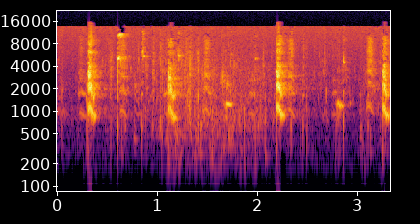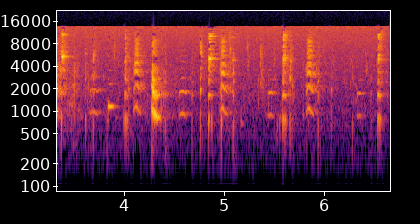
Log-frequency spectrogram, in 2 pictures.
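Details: Eurasian coot, real hunting call: loud, abrupt, nasal notes repeated roughly once a second, mixed with quieter clucking chatter in the background.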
